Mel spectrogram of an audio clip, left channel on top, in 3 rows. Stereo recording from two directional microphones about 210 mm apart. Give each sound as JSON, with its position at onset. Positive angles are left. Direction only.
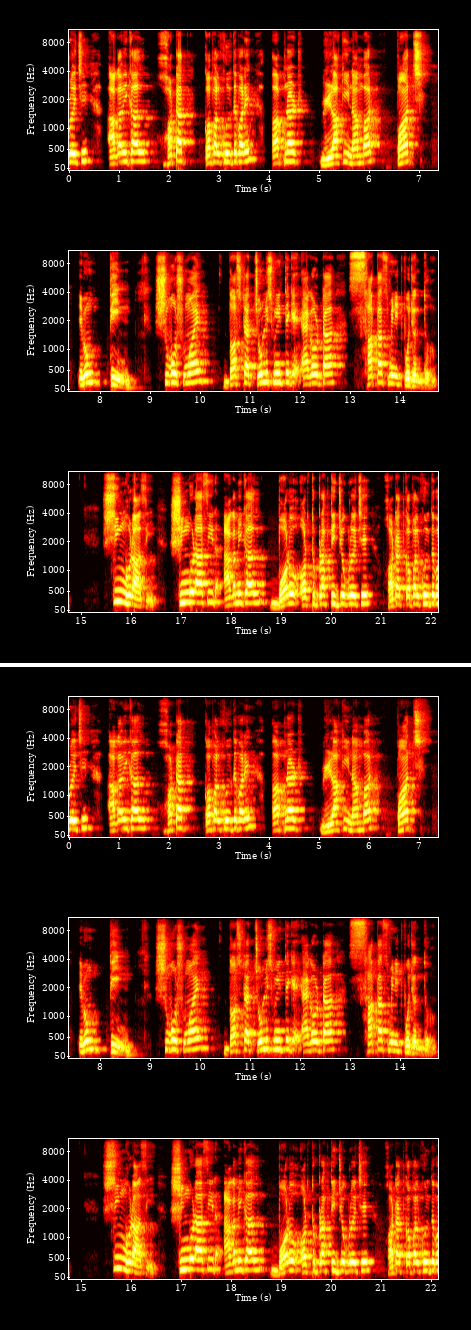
{"t": 0.0, "sound": "a man's voice", "side_deg": 35}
